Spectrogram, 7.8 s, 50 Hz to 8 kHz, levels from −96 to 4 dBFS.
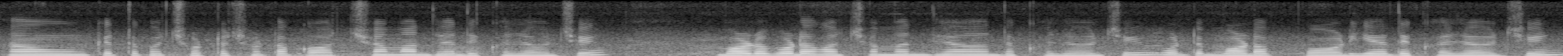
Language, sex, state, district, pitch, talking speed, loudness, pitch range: Odia, female, Odisha, Khordha, 240 Hz, 125 wpm, -19 LUFS, 220-250 Hz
